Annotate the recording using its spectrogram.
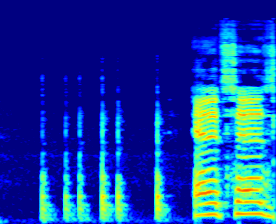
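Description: Keys click on a laptop keyboard.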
